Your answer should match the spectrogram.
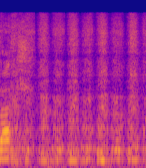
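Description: Handsaw cutting into oak with short, quick strokes, about four a second, nibbling the kerf in at the back corner of the board to start the cut.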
